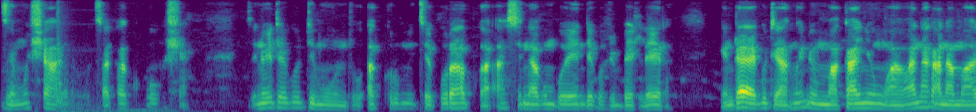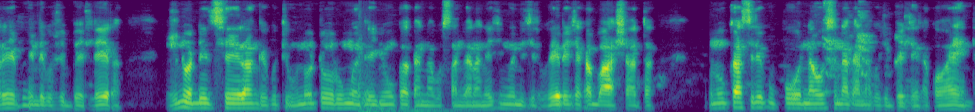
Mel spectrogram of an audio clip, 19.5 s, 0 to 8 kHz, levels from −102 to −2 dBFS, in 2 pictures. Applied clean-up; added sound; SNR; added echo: neural separator model SepFormer DNS4.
